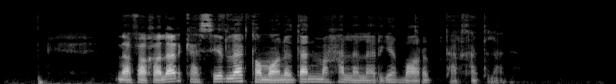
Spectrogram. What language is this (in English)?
Uzbek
